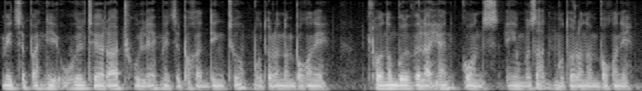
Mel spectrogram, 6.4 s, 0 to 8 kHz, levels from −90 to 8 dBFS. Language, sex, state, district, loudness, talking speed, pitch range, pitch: Mizo, male, Mizoram, Aizawl, -16 LUFS, 300 wpm, 90-100 Hz, 95 Hz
